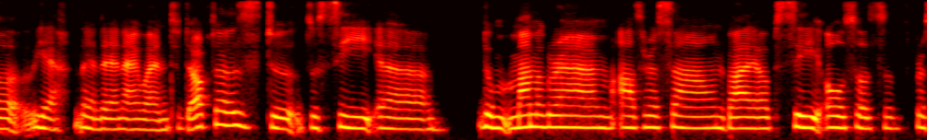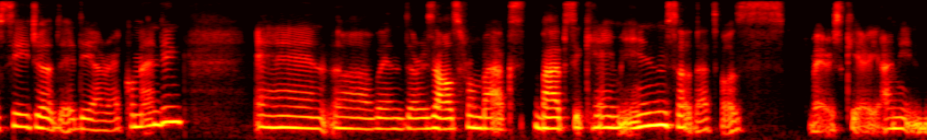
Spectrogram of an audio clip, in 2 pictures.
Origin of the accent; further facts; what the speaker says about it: Serbia; English is a second language; moved away as an adult; now in New Zealand; And we can start from how we came from Serbia. So our country, ex-Yugoslavia, was in wars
